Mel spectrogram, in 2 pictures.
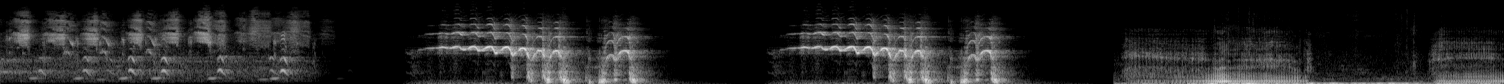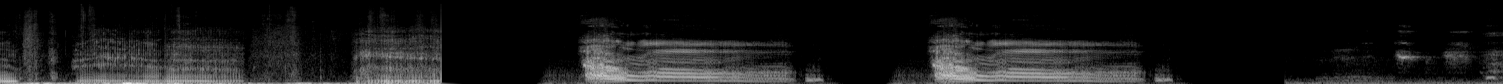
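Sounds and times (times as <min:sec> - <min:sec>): horse whinnying: 0:04.1 - 0:06.6, 0:07.8 - 0:10.2
low rough animal sounds: 0:11.2 - 0:17.9.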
